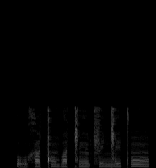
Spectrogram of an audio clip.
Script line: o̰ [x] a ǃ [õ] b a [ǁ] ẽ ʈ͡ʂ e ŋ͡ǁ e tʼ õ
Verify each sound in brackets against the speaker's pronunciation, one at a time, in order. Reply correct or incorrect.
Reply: correct, correct, correct

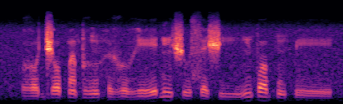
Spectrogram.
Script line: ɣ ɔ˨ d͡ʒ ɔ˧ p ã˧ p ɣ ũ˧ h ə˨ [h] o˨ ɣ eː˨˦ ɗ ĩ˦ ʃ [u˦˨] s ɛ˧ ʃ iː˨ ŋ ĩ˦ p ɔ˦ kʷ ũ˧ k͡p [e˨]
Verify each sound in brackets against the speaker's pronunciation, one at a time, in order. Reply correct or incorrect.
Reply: incorrect: ɣ, incorrect: u˧, incorrect: eː˨

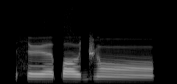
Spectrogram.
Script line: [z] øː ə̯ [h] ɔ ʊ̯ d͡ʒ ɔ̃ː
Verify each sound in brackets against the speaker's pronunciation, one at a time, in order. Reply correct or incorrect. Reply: incorrect: s, incorrect: p

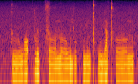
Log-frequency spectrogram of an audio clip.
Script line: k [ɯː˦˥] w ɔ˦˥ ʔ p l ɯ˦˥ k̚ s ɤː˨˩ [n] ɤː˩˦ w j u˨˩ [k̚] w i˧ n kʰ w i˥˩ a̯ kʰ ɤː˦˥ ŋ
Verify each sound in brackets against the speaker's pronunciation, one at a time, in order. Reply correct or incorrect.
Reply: incorrect: ɯː˩˦, correct, correct

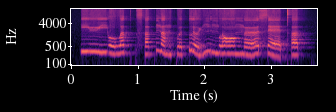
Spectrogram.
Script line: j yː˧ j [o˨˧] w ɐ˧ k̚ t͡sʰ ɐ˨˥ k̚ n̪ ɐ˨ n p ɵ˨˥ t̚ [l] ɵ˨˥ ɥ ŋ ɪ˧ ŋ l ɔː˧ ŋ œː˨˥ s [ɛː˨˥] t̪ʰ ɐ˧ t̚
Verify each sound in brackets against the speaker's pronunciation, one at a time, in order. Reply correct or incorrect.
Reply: correct, correct, incorrect: ɛː˨˩

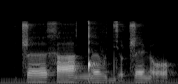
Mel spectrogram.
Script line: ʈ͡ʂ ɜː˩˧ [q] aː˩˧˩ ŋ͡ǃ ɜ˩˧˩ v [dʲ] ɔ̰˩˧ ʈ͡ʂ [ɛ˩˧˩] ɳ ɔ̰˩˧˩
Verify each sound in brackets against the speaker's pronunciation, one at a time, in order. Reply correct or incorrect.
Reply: incorrect: x, correct, correct

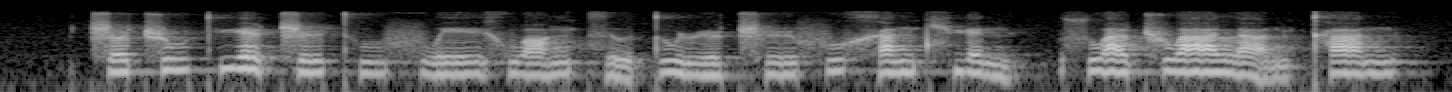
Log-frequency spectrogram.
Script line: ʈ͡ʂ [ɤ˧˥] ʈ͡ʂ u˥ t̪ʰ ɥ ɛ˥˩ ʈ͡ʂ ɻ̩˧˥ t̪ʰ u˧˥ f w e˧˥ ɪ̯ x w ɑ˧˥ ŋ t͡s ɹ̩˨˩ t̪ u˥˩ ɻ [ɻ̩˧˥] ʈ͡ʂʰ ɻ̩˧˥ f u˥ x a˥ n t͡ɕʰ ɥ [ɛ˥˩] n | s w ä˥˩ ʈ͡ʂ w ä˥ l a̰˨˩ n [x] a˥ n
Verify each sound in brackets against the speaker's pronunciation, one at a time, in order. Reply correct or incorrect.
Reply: correct, correct, correct, incorrect: kʰ

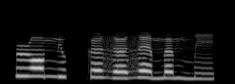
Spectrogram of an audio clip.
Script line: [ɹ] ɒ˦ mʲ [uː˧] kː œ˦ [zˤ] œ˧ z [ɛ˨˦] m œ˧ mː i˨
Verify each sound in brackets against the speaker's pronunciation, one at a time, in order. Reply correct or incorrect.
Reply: correct, incorrect: u˧, incorrect: z, incorrect: ɛ˦˨

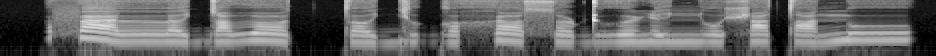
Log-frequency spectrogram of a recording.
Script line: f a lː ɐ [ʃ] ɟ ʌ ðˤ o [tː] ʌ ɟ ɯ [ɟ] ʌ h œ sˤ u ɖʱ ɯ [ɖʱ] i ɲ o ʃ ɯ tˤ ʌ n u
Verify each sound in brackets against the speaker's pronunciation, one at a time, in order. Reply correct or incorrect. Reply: incorrect: none, correct, incorrect: ɡ, incorrect: ɳ

